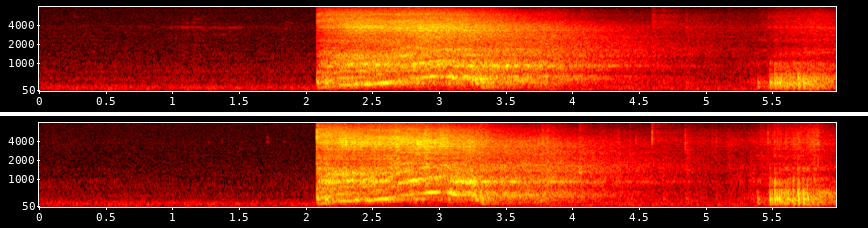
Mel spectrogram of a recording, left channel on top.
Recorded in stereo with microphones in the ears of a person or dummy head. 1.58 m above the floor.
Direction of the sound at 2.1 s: 60° right (ahead or behind).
